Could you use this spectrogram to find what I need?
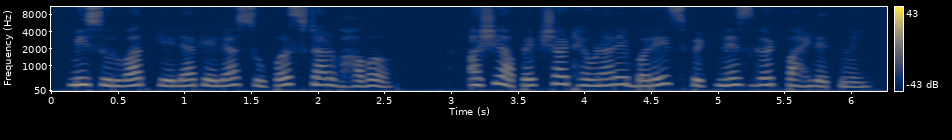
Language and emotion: Marathi, sad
